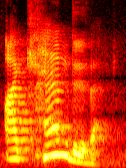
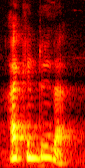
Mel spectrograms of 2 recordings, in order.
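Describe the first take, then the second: First: The word 'can' is full and stressed. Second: The word 'can' is reduced and unstressed. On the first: Insisting on one's ability after being contradicted. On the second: A calm statement of ability.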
